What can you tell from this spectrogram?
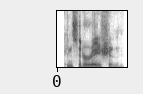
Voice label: "consideration", American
